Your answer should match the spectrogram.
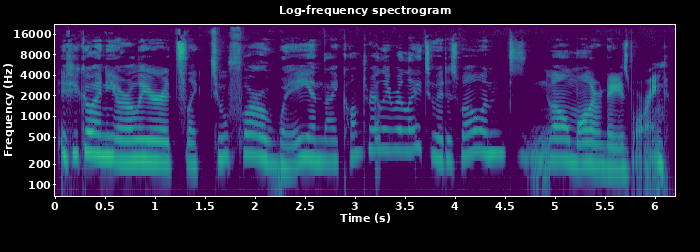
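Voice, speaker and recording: A woman plays a quirky female time traveler in an ASMR story roleplay. Her voice is high and close, with a dry sound free of room echo. She rambles cheerily and gets flustered and hesitant as she tries to cover up her secret. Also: fairly quick, dark tone, close to an everyday voice. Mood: cheery, chatty. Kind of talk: ASMR storytelling roleplay, one-sided conversation.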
